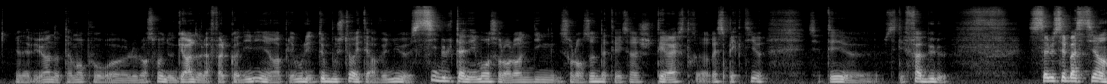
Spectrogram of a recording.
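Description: A somewhat breathy man at a very fast pace, with ordinary pitch variation. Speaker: space launch livestream host; livestream space launch commentator. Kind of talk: live commentary.

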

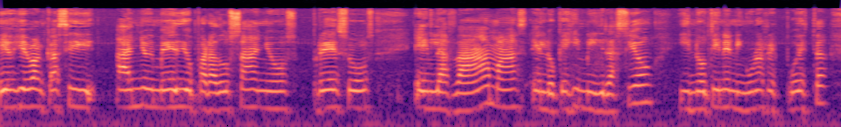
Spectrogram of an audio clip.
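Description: A woman talks at a fairly slow pace. Her intonation stays monotone and flat. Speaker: radio co-host. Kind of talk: radio show call-in guest conversation. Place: studio. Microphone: studio mic.

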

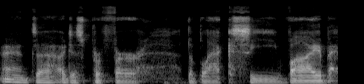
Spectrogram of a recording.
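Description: Over a quiet background, a man talks at a very slow pace in a bright, sharp tone. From United States. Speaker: vlogger, digital nomad; travel vlogger. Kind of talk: casual vlog monologue; casual vlog chat. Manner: halting, many fillers. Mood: weary, mildly complaining. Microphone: phone near.

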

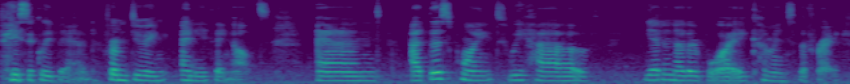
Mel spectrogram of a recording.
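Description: A fairly slow-paced woman's voice amid light background noise. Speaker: book reviewer. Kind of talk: casual vlog chat. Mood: amused, wry. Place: home room. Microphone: phone near.

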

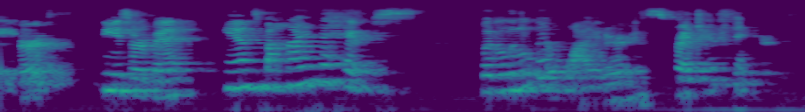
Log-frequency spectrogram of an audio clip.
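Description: Against audible room echo, a woman speaks in a high voice with very wide pitch swings. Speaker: yoga instructor. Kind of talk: guided prenatal yoga class with calm step-by-step cueing of stretches. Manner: gentle, soothing and reassuring, giving permission to stop; unhurried, precise alignment cues spoken softly. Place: home room. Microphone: camera far.

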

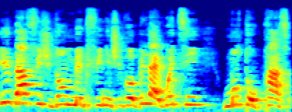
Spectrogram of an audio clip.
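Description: Against a quiet background, a woman talks in a bright, sharp tone with ordinary pitch variation. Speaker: social media commentator. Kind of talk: casual vlog rant. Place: home room. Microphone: phone near.

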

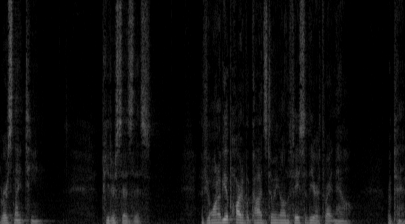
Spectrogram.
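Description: A man's somewhat breathy voice at a medium pitch, moderate pace, with long, frequent pauses. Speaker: preacher. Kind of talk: sermon. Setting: church stage with audience. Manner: animated.

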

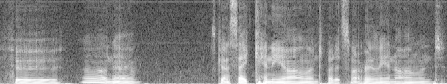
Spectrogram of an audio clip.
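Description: A man's medium-pitched voice, with ordinary pitch variation, moves at a moderate pace. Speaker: gaming video creator. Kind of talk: gameplay commentary. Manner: more animated than usual.

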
